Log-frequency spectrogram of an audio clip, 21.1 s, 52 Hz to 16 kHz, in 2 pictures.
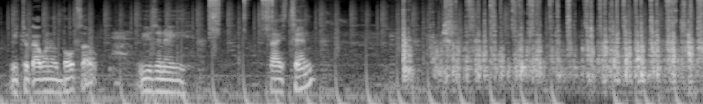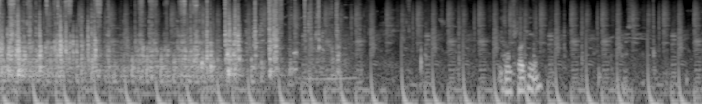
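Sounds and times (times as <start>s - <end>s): ratchet wrench clicking: 3.1s - 4.2s, 6.0s - 16.0s.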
